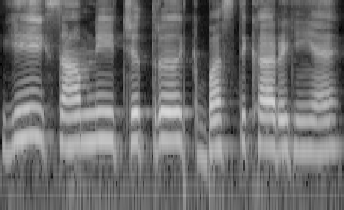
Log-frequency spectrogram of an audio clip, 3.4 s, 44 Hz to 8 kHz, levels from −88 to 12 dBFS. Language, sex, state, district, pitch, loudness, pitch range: Hindi, female, Uttar Pradesh, Lalitpur, 230 Hz, -14 LUFS, 210-250 Hz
